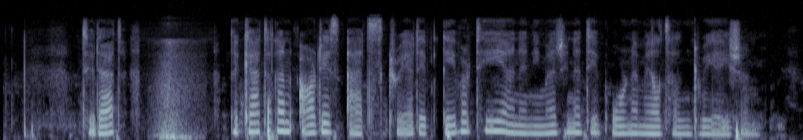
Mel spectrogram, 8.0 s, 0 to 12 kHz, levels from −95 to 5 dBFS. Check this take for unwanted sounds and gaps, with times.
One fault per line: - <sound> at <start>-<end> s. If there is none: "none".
- whoosh at 1.5-2.1 s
